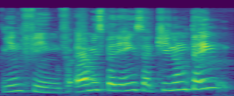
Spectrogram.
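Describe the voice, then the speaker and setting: A woman's voice: sits high, expressive, fairly quick, a little mellow, a little hiss or hum. A young woman, chatting casually as a guest and rambling a bit. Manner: rambling, loses her train of thought. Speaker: podcast guest. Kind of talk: casual chat.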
